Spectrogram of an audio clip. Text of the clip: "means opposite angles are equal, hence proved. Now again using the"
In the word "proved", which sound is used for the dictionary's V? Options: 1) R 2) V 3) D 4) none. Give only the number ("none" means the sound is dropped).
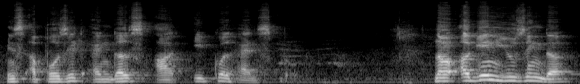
4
